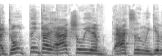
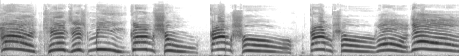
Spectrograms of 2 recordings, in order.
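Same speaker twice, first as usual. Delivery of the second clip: very high, very slow voice, yay drawn out; 13 semitones higher, 5 dB louder than usual. Showing how Gumshoe would sound voiced like Elmo. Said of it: "give Gumshoe the voice of Elmo".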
